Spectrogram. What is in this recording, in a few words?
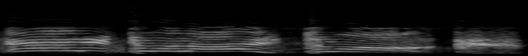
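Hungarian aircraft destroyed mood high, speech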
